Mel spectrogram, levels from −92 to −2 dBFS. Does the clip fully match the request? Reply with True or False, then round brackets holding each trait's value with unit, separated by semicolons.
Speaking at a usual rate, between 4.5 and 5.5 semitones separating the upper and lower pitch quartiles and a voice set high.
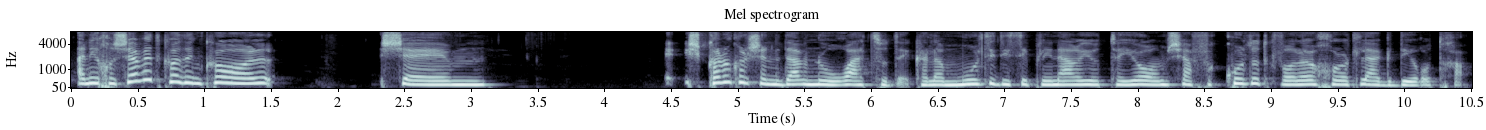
True (110 wpm; 5.0 semitones; 210 Hz)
